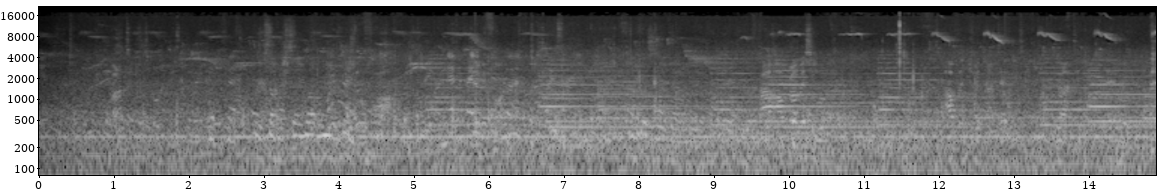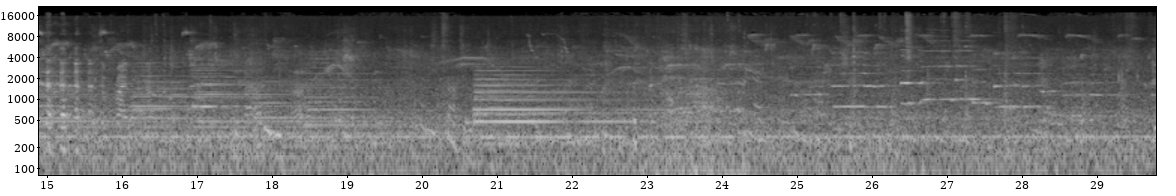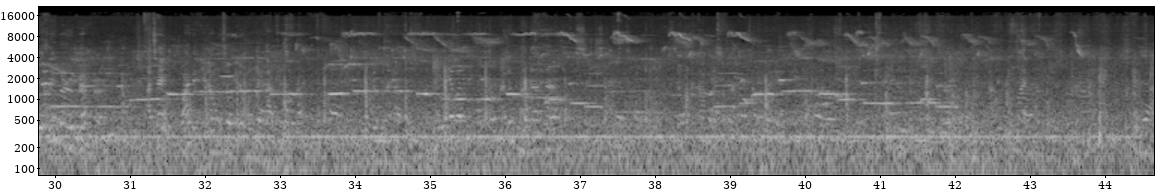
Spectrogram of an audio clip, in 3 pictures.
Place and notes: London Borough of Southwark, Greater London, UK - Southwark Cathedral Courtyard
Short recording of the general atmosphere around Southwark Cathedral on a relatively quiet day.
1 February, 12:59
